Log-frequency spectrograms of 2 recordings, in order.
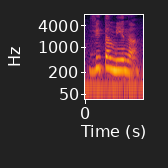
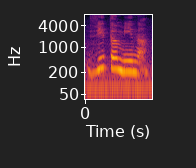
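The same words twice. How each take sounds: The two takes are said the same way.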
